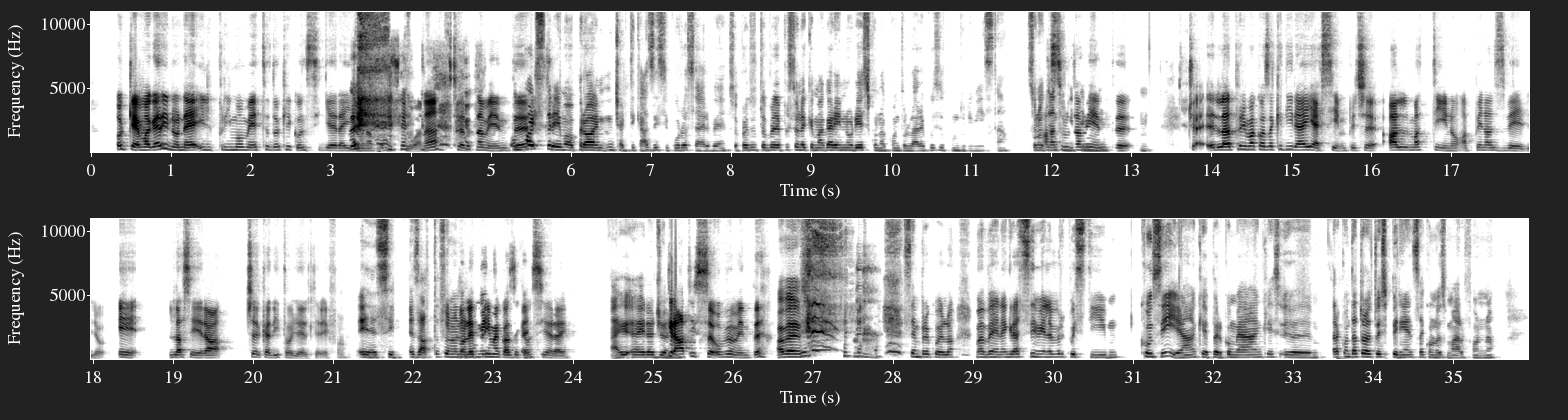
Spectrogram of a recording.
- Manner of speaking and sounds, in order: laughing while speaking: "Beh"; chuckle; "Sono" said as "ono"; "consiglierei" said as "consierei"; laughing while speaking: "bene"; laugh; other background noise
- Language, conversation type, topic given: Italian, podcast, In che modo lo smartphone ha cambiato la tua routine quotidiana?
